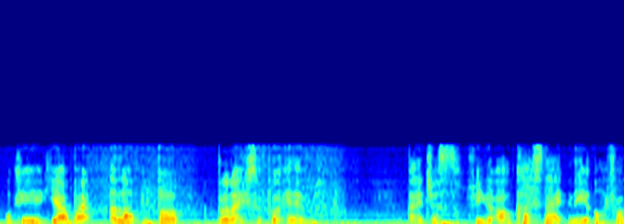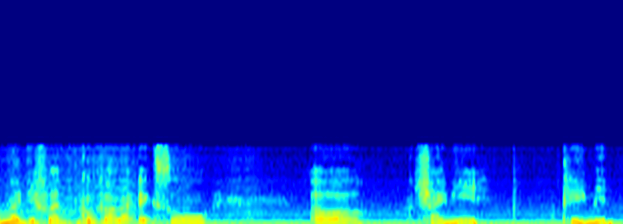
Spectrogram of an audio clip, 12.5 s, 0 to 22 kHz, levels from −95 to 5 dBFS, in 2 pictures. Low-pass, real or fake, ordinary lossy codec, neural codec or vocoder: none; fake; none; codec, 16 kHz, 8 kbps, FunCodec, trained on LibriTTS, 25 frames a second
